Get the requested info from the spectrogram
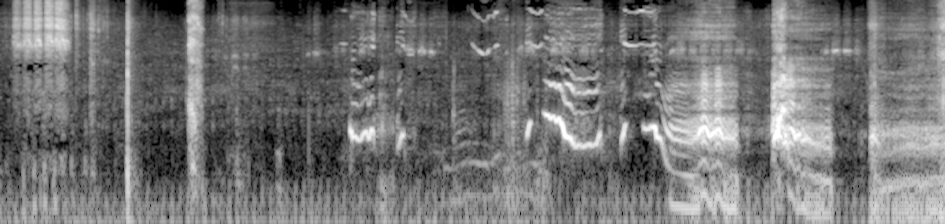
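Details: Angry dog, described as a big hungry street dog, giving scattered sharp barks early, then a run of rising and falling whining, yelping cries with harmonics in the second half.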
